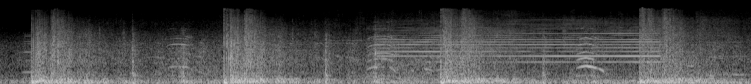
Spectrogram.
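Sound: ceremonial cannon salute fired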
